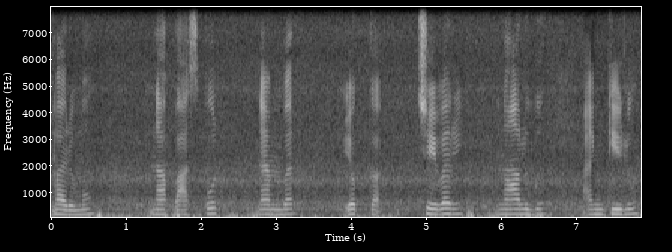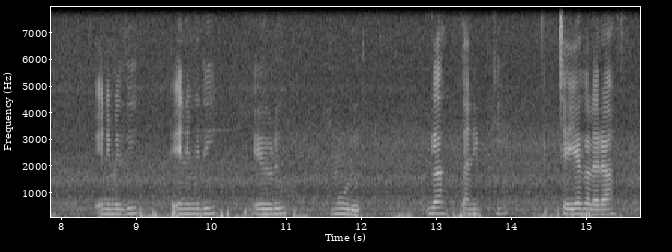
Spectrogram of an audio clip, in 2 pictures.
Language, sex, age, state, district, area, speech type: Telugu, female, 18-30, Andhra Pradesh, N T Rama Rao, urban, read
